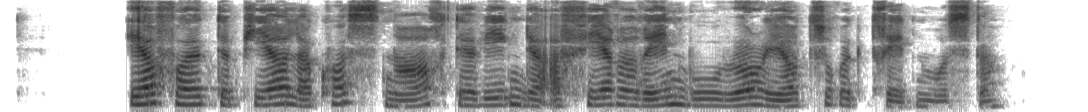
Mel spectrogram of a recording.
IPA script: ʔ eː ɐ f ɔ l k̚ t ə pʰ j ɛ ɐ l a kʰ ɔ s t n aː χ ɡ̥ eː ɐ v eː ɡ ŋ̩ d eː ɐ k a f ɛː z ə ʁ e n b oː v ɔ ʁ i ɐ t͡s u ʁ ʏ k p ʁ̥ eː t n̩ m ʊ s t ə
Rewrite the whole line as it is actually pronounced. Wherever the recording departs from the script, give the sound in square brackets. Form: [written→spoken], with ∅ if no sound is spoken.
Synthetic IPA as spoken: ʔ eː ɐ f ɔ l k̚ t ə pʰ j ɛ ɐ l a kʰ ɔ s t n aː χ [ɡ̥→d̥] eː ɐ v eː ɡ ŋ̩ d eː ɐ [k→ʔ] a f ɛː [z→ʁ] ə ʁ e n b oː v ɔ ʁ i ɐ t͡s u ʁ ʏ k [p→t] ʁ̥ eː t n̩ m ʊ s t ə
